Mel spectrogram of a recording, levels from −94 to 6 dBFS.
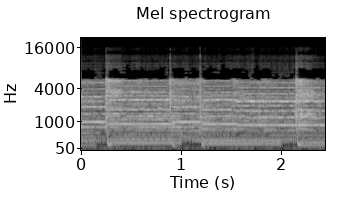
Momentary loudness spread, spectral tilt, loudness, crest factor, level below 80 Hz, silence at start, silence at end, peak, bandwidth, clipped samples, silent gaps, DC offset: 3 LU; -2 dB/octave; -17 LUFS; 16 dB; -60 dBFS; 0 s; 0 s; -4 dBFS; 16 kHz; under 0.1%; none; under 0.1%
